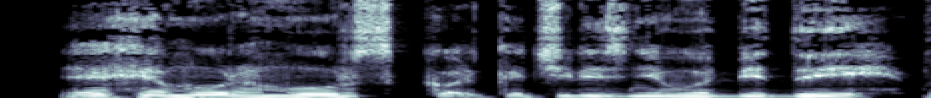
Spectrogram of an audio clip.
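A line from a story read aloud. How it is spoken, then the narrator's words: Sighing. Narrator (Russian): вздохнул Тешка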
